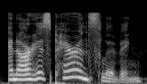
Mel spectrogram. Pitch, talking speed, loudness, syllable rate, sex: 235 Hz, 205 wpm, -16 LUFS, 6.1 syllables/s, female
